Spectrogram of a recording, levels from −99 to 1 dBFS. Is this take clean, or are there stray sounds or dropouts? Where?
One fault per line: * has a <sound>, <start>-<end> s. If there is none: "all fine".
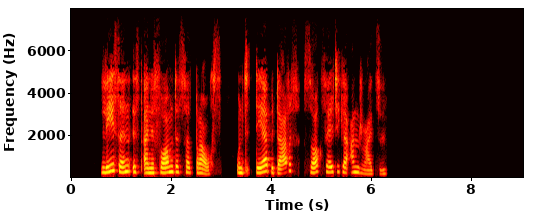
all fine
